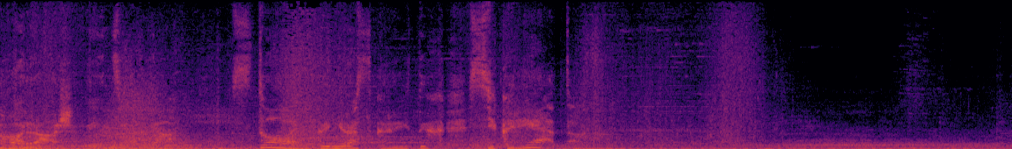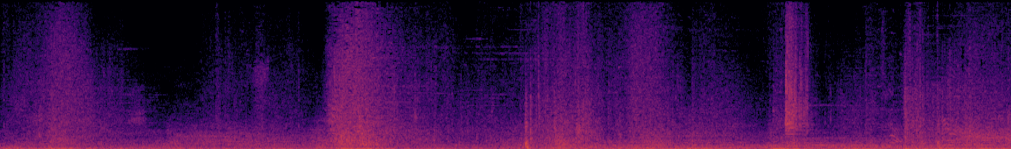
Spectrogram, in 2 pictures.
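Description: Spells crackle and burst in a fantasy battle.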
